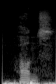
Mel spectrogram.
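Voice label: "hand", Dutch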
